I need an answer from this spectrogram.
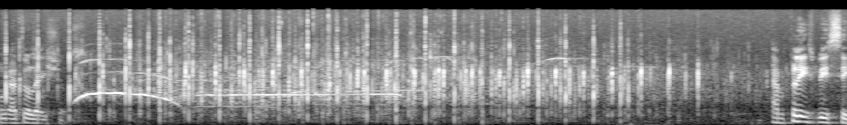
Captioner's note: applause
